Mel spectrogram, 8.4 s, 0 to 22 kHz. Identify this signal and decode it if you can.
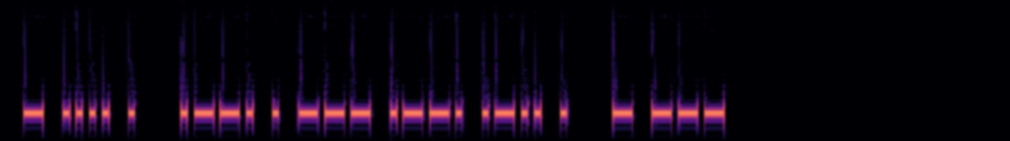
Morse code, heard as a keyed tone, about 21 wpm, 700 Hz. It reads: THE PEOPLE TO
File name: practice / 22wpm / Sets of 6 Words - 22wpm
